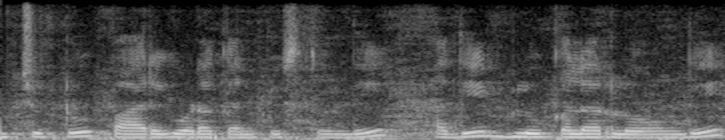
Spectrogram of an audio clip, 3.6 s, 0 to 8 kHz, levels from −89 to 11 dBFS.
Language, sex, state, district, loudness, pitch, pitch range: Telugu, female, Telangana, Mahabubabad, -13 LUFS, 185 Hz, 180-205 Hz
